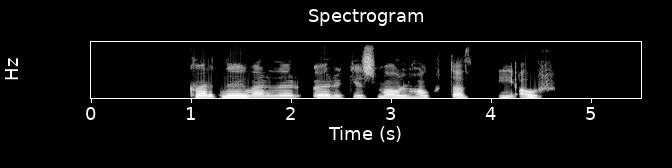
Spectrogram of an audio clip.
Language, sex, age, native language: Icelandic, female, 30-39, Icelandic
